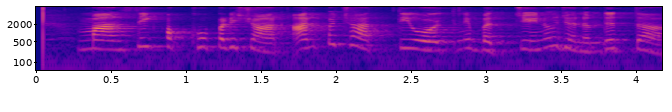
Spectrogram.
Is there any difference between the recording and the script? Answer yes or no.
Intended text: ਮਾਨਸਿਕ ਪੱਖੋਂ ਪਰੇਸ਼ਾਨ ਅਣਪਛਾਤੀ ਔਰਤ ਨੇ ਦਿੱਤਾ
yes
